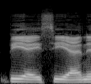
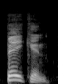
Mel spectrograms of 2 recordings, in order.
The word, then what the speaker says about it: BACN: He taught me the proper pronunciation of BACN, which is not BACN, it's bacon.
